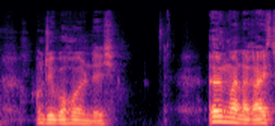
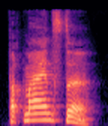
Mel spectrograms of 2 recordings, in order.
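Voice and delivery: higher, louder puzzled question; puzzled Arthur; 10 semitones higher, 4 dB louder, slower than usual. Acted. Arthur asking the old soldier, higher and louder. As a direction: ask it like a baffled young soldier. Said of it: "Fragt Arthur".

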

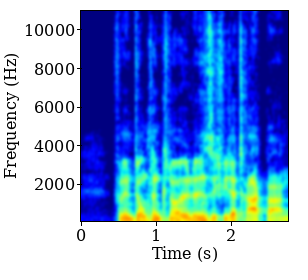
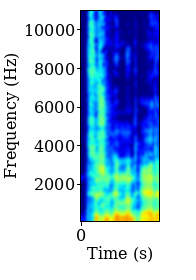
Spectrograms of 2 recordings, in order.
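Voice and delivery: usual speaking voice

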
